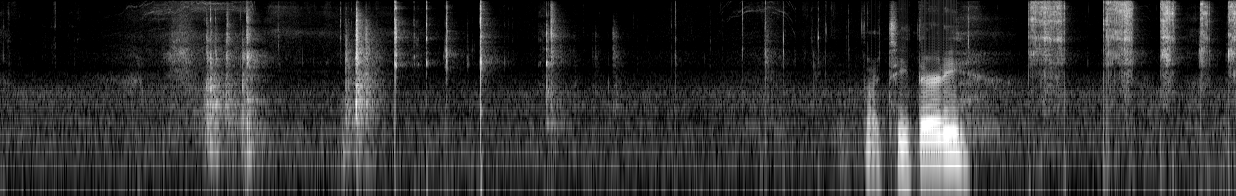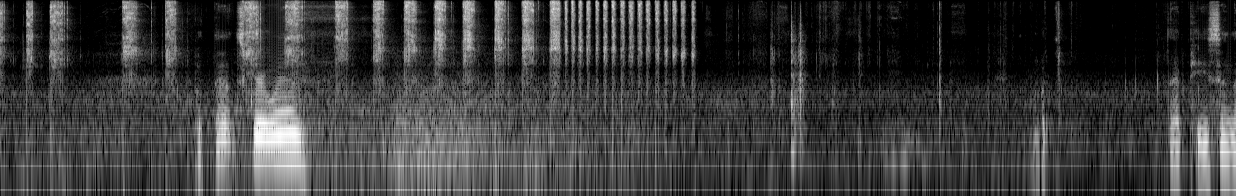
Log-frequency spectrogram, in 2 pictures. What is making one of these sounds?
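Rubber cables rustle and creak as hands push them.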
